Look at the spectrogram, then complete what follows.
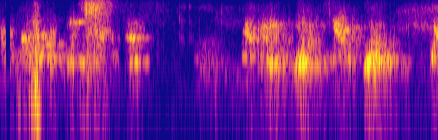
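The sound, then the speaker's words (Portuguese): Dogs bark and yap during a phone call in a rapid, fairly loud string of bursts, falling briefly quiet in the middle before the barking resumes with several more sharp yelps. “Um minutinho que eu vou pôr o fone, meus cachorros é muito barulhento.”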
